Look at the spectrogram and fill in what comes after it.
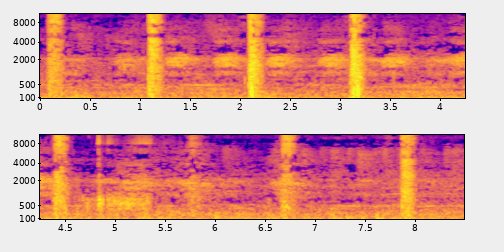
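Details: Cat with a chronic cold cough gives about eight short, sharp hacking coughs, roughly one a second.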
